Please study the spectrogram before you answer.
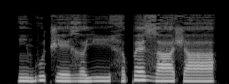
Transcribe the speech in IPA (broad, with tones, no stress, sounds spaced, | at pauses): ĩ˨ b u˧ t͡ʃ eː˨ ɣ ə˨ j iː˨ h ə˨˦ p ɛ˦ z aː˧ ʃ aː˧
